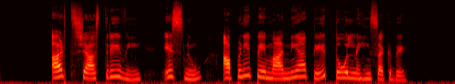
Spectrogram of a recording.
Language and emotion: Punjabi, neutral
